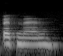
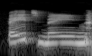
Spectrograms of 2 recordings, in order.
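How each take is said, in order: First: "Batman" with short A, as in bat; usual Batman pronunciation. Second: "Batman" said as BAYT-mayn; corrected pronunciation. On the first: Streamer ruling out the other name, "Batman" pronounced BAT-man. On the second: Streamer clarifying the name, "Batman" pronounced BAYT-mayn. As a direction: say "Batman" with long A sounds, like Bateman. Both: Shown as a demonstration. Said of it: "Not Batman".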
